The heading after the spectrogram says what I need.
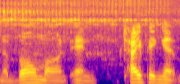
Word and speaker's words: Beaumont: know how to say beaumont just saying yeah it's got to be french because that's bo yeah but in french you wouldn't pronounce that t my my last my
